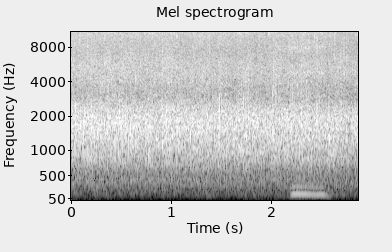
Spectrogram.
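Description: An audience applauds for Jesus, a dense, sustained wash of many hands clapping at an even loudness throughout, with a brief low tonal hum appearing near the end.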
